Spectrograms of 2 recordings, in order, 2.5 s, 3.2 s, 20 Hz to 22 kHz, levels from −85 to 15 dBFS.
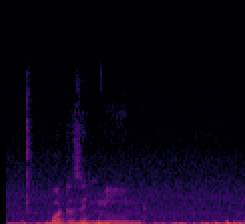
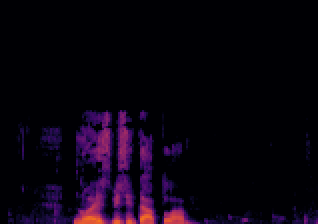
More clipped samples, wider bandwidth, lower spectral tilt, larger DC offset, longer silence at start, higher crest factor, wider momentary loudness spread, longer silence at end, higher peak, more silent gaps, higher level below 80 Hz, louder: neither; first, 14.5 kHz vs 11.5 kHz; about the same, -7.5 dB/octave vs -6.5 dB/octave; neither; second, 0.05 s vs 0.75 s; about the same, 16 dB vs 20 dB; about the same, 11 LU vs 13 LU; second, 0 s vs 1.3 s; second, -20 dBFS vs -8 dBFS; neither; first, -40 dBFS vs -76 dBFS; second, -37 LUFS vs -24 LUFS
